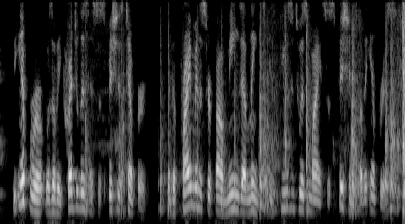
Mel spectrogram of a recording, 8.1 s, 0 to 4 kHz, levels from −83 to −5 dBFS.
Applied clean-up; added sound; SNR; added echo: classical method log-MMSE.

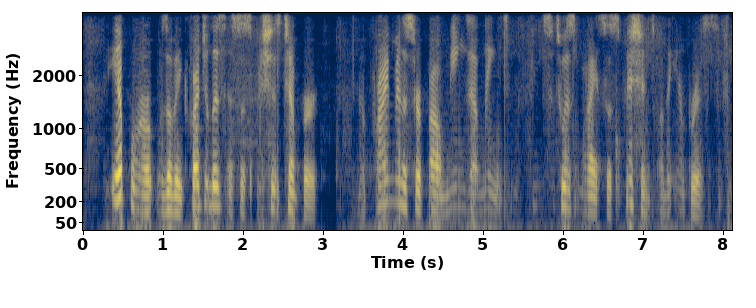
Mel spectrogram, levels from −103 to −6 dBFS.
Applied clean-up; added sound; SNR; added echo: neural separator model SepFormer WHAM!.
